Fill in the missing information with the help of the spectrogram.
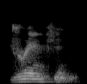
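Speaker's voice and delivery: "drinking" said as "drinkin", trailing off softly; ending without G. Shown as a demonstration. Teacher shows the ending of "drinking" with no G. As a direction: drop the G in "drinking". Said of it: "Esse in, in, sem o G".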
